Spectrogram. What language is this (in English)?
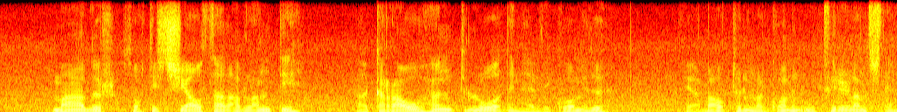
Icelandic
